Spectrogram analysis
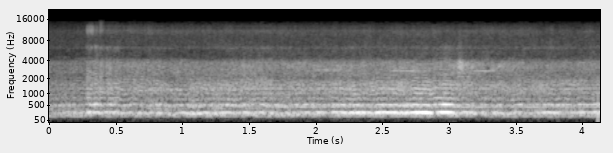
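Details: Continuous humming buzz of worker honey bees flying orientation loops in front of a freshly installed hive, 27 April 2017, filmed with a GoPro Hero Session 5; the drone grows louder toward the end as bees fly close.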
